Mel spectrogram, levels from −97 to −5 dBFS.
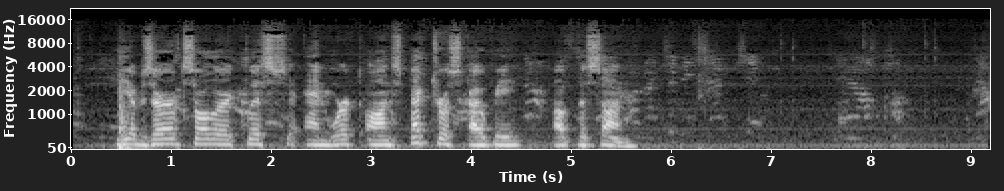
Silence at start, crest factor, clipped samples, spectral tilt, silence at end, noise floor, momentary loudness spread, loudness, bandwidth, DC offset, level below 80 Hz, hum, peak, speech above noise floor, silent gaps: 0.45 s; 20 dB; under 0.1%; -4.5 dB/octave; 0 s; -53 dBFS; 22 LU; -22 LUFS; 14.5 kHz; under 0.1%; -42 dBFS; none; -6 dBFS; 31 dB; none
